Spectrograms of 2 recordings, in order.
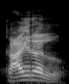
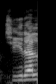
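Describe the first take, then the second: First: The first syllable sounds like kai. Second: The first syllable sounds like chee. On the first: The speaker calls it right. "इसका नाम क्या है? कायरल।" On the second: The speaker calls it wrong. "चीरल उरल नहीं है"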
